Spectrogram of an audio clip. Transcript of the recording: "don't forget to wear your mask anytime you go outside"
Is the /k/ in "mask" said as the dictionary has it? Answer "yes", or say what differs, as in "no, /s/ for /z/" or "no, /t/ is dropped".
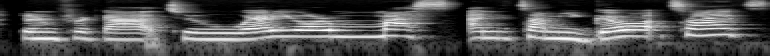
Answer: no, /k/ is dropped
